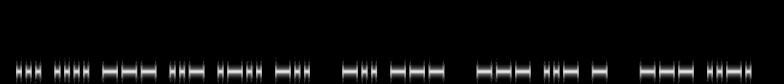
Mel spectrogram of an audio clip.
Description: Morse code, heard as a keyed tone, about 25 wpm, 600 Hz. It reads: SHOULD DO OUT OF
